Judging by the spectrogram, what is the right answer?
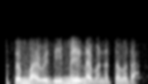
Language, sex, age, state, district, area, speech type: Manipuri, female, 45-60, Manipur, Kakching, rural, conversation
